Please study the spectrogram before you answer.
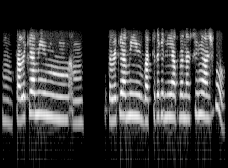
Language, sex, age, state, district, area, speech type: Bengali, female, 45-60, West Bengal, Darjeeling, rural, conversation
